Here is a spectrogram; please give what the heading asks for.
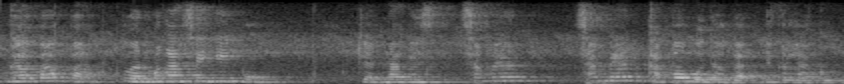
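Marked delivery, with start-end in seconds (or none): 0.1-2.1 gentle reassurance. Retold or imitated. Reassuring the crying woman. 3.4-6.2 timid disbelief. Retold or imitated. Sick woman shocked at being touched.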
